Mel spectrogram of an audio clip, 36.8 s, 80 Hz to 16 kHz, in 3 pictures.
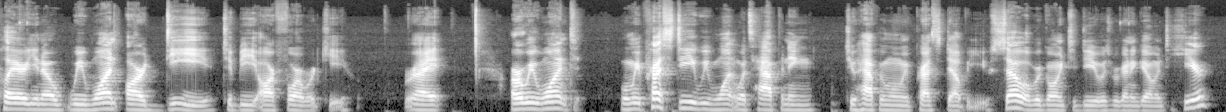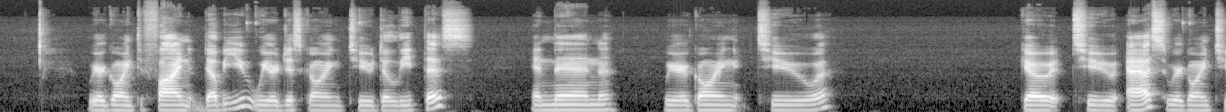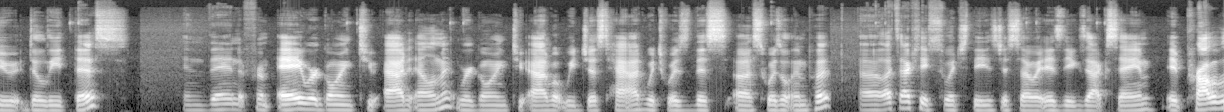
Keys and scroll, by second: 1.7 d, 3.7 d, 4.4 a, 6.3 d.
